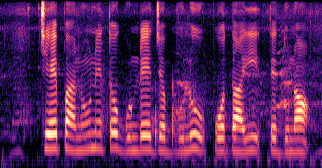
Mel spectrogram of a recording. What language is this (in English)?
Telugu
